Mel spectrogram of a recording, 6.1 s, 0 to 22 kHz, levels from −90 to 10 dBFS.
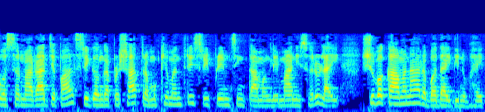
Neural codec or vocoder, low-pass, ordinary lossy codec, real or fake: none; 7.2 kHz; none; real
